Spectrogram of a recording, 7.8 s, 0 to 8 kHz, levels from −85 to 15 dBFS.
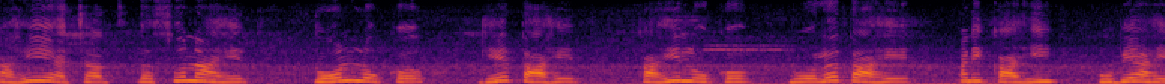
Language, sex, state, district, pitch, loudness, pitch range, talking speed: Marathi, female, Maharashtra, Aurangabad, 290 Hz, -23 LUFS, 275-330 Hz, 125 wpm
